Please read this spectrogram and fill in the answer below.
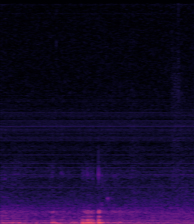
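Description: Steady low room rumble, with a brief faint hum of a voice about a second in and a small click near the end.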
